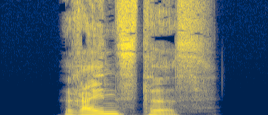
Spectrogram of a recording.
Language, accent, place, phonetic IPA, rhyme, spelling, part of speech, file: German, Germany, Berlin, [ˈʁaɪ̯nstəs], -aɪ̯nstəs, reinstes, adjective, De-reinstes.ogg
- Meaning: strong/mixed nominative/accusative neuter singular superlative degree of rein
